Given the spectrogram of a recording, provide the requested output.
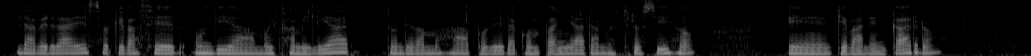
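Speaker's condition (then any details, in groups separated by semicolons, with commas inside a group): No condition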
